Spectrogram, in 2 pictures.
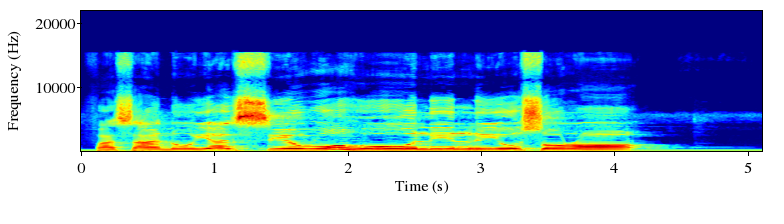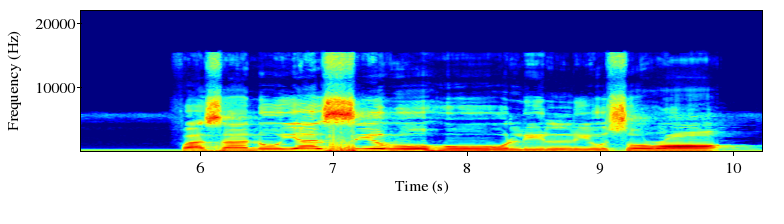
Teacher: Dan begitupun qiraah dari jumhur yang kalian baca, dari qiraah Hafs an Asim, maka di sini dibaca dengan tarkil imalah, maka dibaca dengan fathah dan ra-nya mufakhamah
